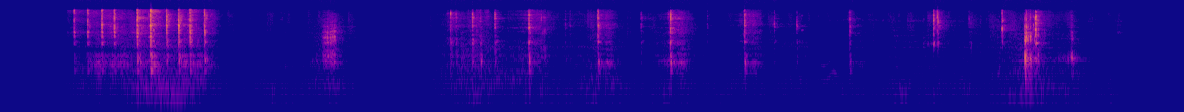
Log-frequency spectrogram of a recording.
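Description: Faint metallic clicks, taps and clinks of hand tools and parts being handled on a heavy-truck differential's power divider, with a quick run of rapid clicks about a second in and a sharper knock just after ten seconds.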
